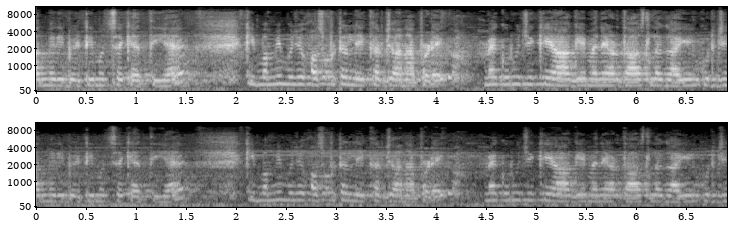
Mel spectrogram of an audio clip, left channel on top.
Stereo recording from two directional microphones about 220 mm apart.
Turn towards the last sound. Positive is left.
turn(degrees=30)  # may be behind; listen again after turning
